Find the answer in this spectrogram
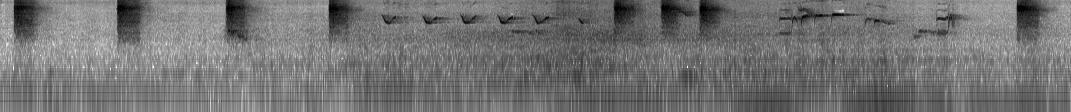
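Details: Lure recording of Van Hasselt's sunbird (kolibri ninja) for encouraging caged birds to sing; crisp high chips spaced under a second apart, broken by runs of thin descending whistles, over a low background hum.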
